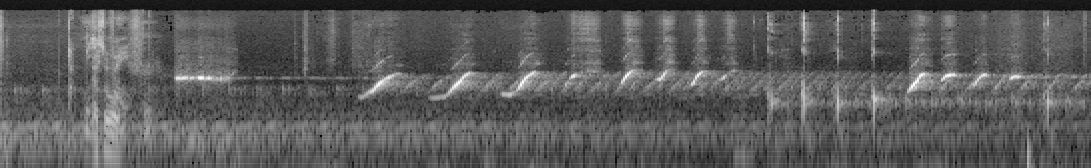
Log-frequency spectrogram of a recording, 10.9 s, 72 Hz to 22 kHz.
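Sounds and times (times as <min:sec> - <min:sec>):
speech: 0:00.9 - 0:01.7
person whistling short rising notes with echo effect: 0:01.7 - 0:02.4, 0:03.6 - 0:07.5, 0:09.1 - 0:10.4.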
